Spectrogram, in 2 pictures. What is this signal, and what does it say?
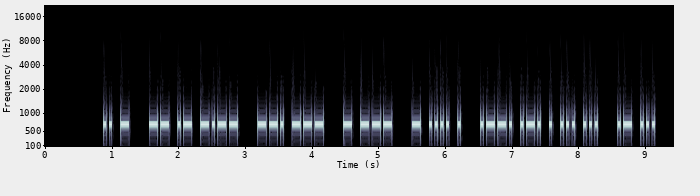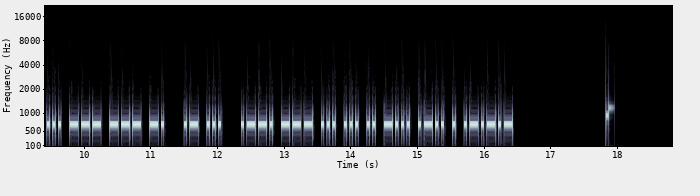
Morse code, heard as a keyed tone, about 28 wpm, 700 Hz. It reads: IT MAY GO TO THE PRESS AS SOON AS POSSIBLE.
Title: Sentences from Top 1000 Words - Review Part 1 - 28wpm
